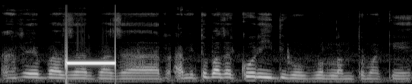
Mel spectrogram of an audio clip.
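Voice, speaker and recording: An exasperated Bangladeshi husband, acted by a man, bickers in a domestic skit. He protests and placates in a fairly high male voice, with noticeable noise behind him. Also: steady tone, brisk, lo-fi sound, natural voice. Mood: placating, pleading. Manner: bickering as a couple, protesting and pleading. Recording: loud background noise.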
